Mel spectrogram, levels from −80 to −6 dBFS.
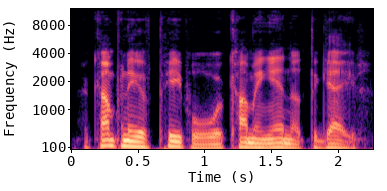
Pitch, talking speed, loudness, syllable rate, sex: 100 Hz, 265 wpm, -17 LUFS, 7.6 syllables/s, male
